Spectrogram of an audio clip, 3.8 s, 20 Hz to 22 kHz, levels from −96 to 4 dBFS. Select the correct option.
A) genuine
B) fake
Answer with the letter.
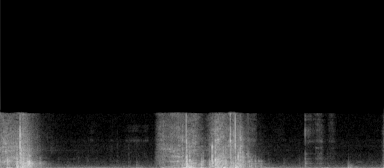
A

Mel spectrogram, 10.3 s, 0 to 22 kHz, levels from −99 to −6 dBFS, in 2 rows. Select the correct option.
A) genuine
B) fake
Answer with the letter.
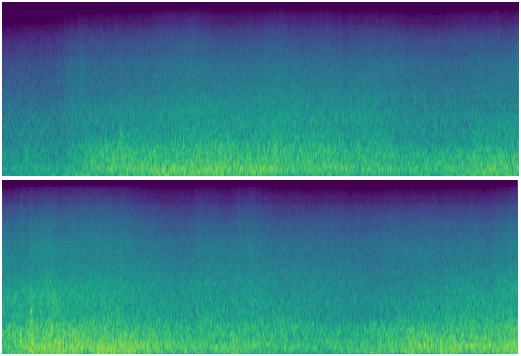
A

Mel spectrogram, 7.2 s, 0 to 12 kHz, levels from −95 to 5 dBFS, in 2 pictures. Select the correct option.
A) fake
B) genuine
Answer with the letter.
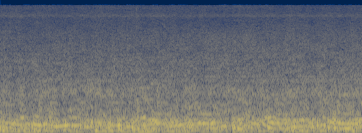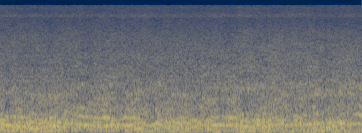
A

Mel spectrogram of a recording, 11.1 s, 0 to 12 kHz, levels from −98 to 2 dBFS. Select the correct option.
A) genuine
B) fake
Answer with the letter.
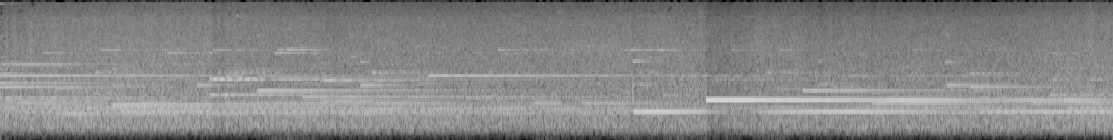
A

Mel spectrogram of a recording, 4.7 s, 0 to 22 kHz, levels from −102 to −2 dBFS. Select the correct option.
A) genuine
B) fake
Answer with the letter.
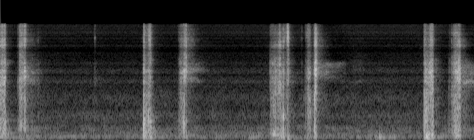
B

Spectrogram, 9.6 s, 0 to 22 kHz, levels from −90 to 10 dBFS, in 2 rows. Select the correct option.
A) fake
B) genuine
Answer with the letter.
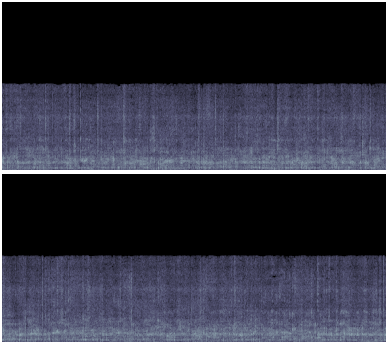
A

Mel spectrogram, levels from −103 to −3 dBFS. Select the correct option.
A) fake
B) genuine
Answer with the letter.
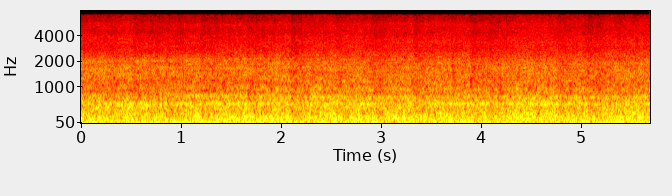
A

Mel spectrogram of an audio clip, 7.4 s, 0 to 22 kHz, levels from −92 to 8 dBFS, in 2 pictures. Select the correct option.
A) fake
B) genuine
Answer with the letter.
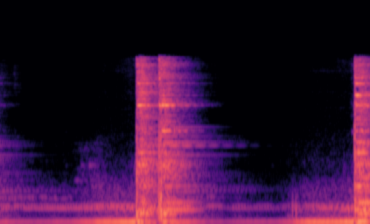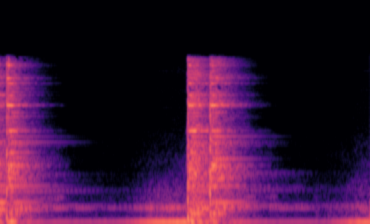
B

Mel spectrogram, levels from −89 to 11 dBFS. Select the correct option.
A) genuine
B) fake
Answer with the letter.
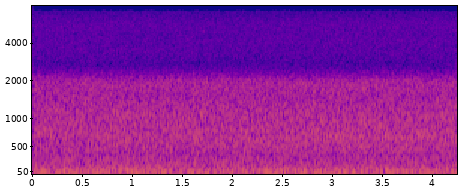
A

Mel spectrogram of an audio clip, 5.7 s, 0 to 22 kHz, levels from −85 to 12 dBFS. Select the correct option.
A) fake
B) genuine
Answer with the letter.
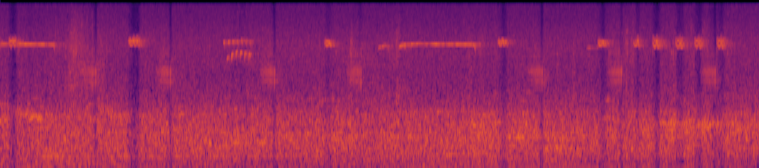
B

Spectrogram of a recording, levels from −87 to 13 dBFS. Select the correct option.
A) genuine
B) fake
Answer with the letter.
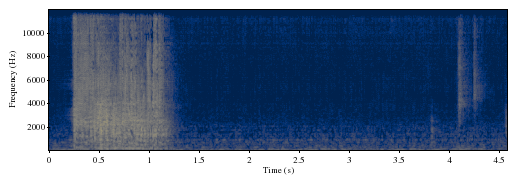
B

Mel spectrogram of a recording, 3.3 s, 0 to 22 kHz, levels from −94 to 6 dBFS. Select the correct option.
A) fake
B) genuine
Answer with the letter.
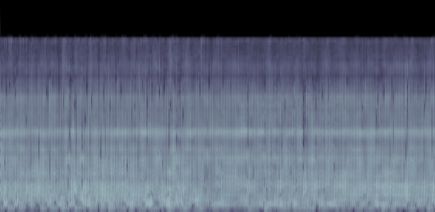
A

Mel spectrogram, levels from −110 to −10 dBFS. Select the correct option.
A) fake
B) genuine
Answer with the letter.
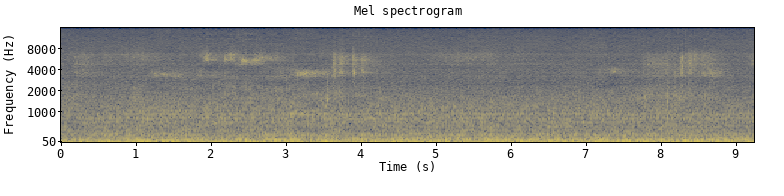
A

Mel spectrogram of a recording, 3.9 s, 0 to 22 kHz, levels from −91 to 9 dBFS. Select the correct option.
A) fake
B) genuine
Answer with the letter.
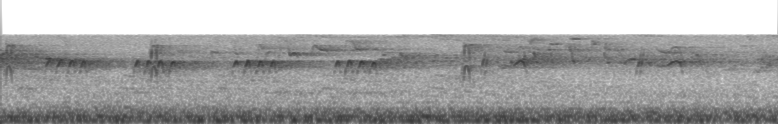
B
